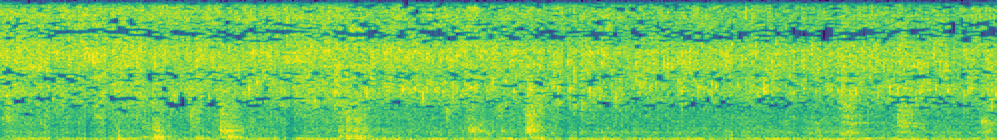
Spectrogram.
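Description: Potato chunks sizzling steadily in hot oil in a metal wok, with a few brief scrapes of a metal spatula against the pan.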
